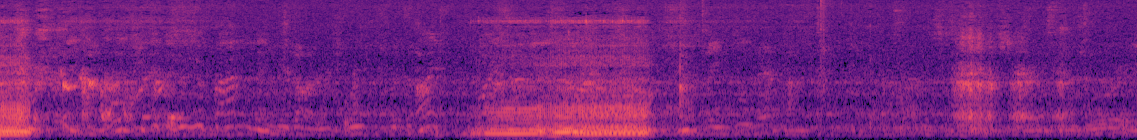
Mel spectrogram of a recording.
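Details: Female Staffordshire bull terrier snoring loudly while asleep: heavy, rumbling snores with a whistling, humming quality against faint room noise.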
